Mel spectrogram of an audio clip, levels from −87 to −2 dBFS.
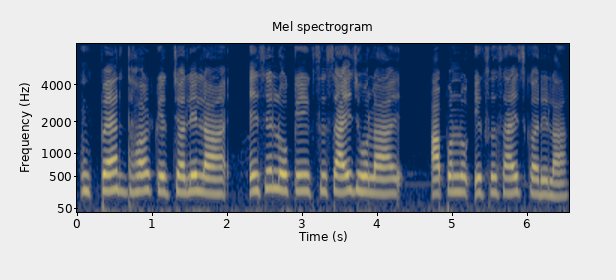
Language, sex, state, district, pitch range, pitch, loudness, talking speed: Bhojpuri, female, Uttar Pradesh, Gorakhpur, 235-265 Hz, 255 Hz, -27 LUFS, 130 wpm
